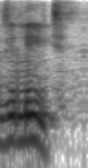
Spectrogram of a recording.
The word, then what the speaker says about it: delete: lítio né uma coluna pronunciando corretamente seria de leite que é do oi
